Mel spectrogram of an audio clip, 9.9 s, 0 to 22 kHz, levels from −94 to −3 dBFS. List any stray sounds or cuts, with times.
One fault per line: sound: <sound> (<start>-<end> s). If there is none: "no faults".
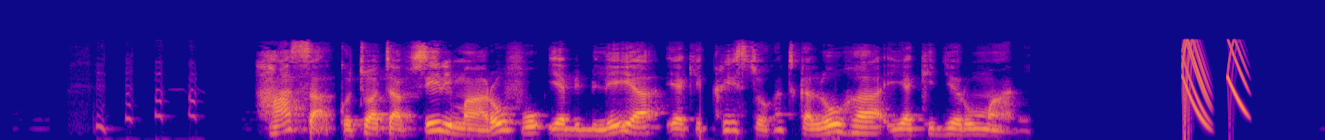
sound: laugh (0.5-1.6 s)
sound: chirp (8.9-9.4 s)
